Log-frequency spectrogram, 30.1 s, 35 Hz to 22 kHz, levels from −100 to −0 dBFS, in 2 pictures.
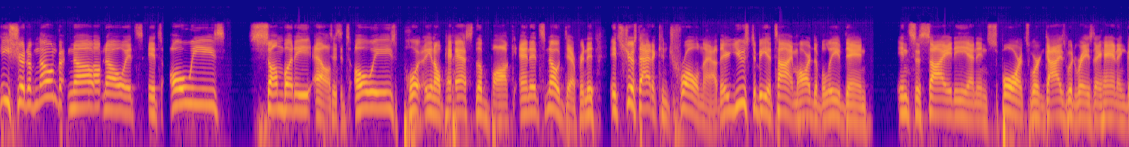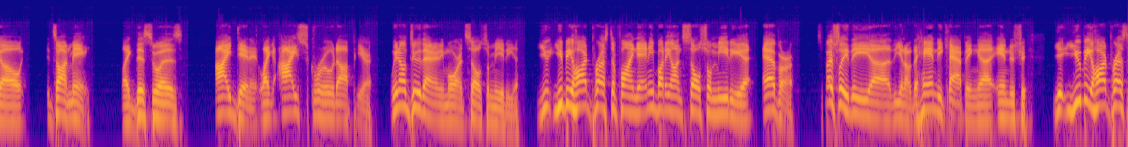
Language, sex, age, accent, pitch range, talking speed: English, male, 40-59, American, 120-180 Hz, 195 wpm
